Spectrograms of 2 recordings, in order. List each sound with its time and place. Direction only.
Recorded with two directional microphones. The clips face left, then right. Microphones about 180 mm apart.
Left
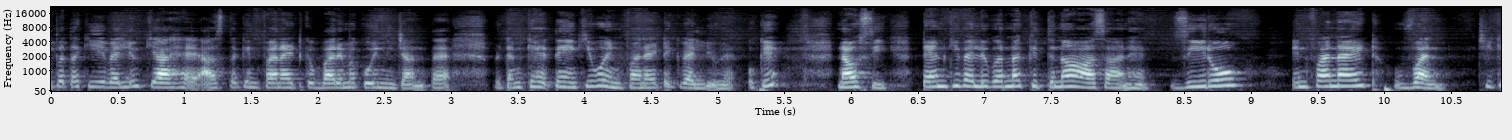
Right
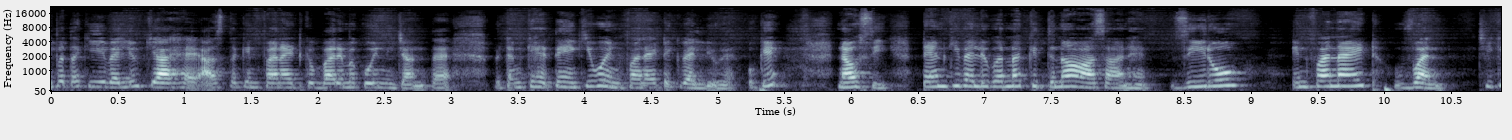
0.0 s a woman's voice: 30° left (ahead or behind)
5.9 s speech: 40° left (ahead or behind)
